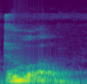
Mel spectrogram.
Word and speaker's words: dual: two syllables dual dual this is also in two syllables dual this is in two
